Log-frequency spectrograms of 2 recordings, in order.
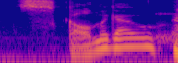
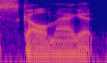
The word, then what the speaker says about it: Skulmagot: I don't really know what it is, but it's spelled Skulmagot. So I'm like, is it Skulmago? – I was gonna say Skulmago. – I think it's supposed to be like Skull Maggot, but yes.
